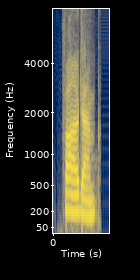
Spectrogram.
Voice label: "firedamp", Indian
